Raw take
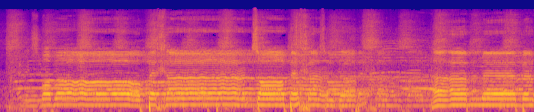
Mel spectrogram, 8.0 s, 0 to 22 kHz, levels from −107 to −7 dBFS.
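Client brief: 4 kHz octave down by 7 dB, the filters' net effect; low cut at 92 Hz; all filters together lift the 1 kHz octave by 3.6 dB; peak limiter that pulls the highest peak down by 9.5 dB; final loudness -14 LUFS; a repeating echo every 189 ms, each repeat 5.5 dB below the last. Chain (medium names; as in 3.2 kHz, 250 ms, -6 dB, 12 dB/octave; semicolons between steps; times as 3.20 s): high-pass 92 Hz; peaking EQ 1 kHz +5 dB; peaking EQ 4 kHz -8.5 dB; peak limiter -19.5 dBFS; feedback delay 189 ms, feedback 53%, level -5.5 dB; trim +12.5 dB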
